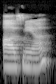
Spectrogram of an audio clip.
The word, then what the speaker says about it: Osmia: I think the one thing I wish everyone knew about Osmia, other than the fact that it's pronounced Osmia, is...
